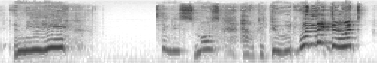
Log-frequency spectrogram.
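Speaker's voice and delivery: high, loud acted freak-out at top of voice. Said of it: "I couldn't do this accent in a freaking out kind of way".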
